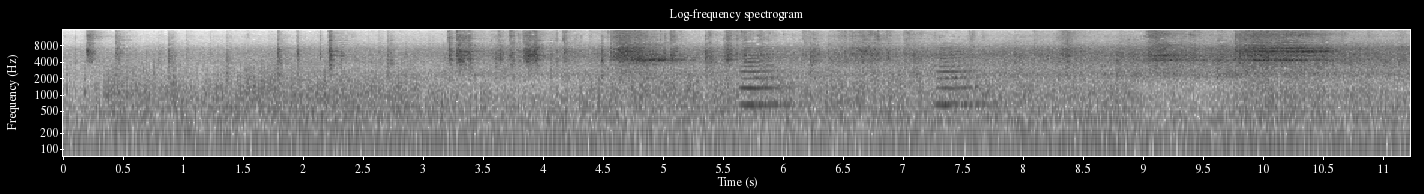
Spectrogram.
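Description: Diesel train running steadily with a continuous low engine drone and rumble, its horn giving two short toots about a second and a half apart near the middle. High wheel squeal comes and goes as it rounds the curve toward the tunnel.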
